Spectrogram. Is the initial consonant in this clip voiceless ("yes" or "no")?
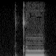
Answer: yes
